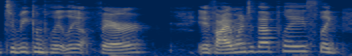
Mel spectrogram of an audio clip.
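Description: A woman's voice: medium pitch, normal speed, pushed and bright. A young woman co-hosting a casual recap chat, blunt and chatty with lots of fillers. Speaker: podcast co-host.

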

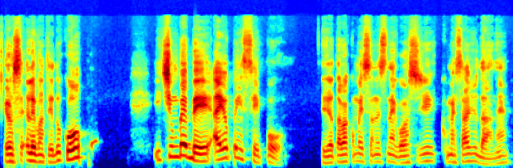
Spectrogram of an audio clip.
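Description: A man's voice: mid-range voice, quick pace, no echo. Guy on a live stream telling creepy stories, laughs a lot, dry close sound. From Brazil. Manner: animated storytelling, laughing, slangy with "velho" and "cara". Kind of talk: casual live chat answering viewer questions.

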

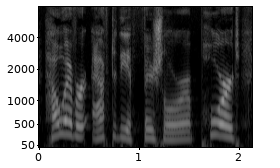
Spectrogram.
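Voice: mid-range voice, expressive, brisk, no echo, studio quality. A podcast co-host telling a story in casual chat, rambling and swearing with laughing asides.

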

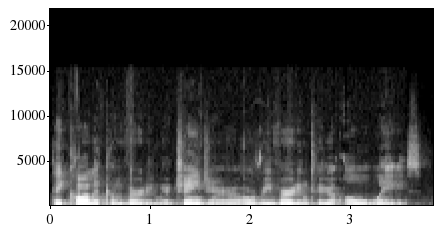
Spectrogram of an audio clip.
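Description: A man's voice: low-pitched, steady tone, moderate pace, dark tone. A man hosting a podcast in casual chat, playful and rambling, joking and laughing as he talks. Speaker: podcast host.

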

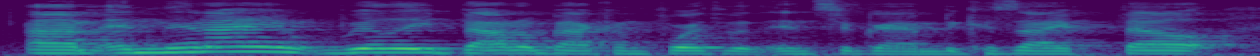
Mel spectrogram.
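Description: A man's voice: a little high, expressive, fast talker. A young man co-hosting a podcast in casual chat, joking and teasing. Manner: joking, laughs and teases often. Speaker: podcast co-host. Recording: echoey room.

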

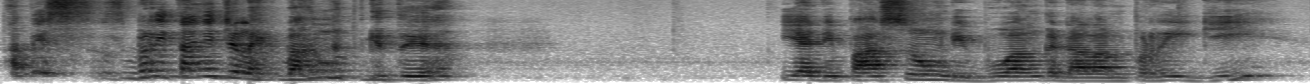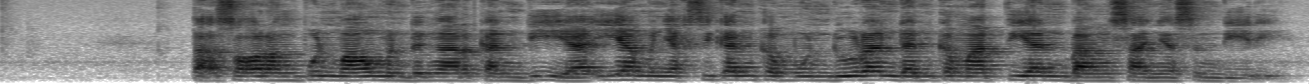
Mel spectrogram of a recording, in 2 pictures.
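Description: A man's voice: fairly high pitch, a little slow. A young man giving a casual devotional talk to a campus fellowship, chatty and informal, with slangy asides and tag questions. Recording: echoey room.

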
